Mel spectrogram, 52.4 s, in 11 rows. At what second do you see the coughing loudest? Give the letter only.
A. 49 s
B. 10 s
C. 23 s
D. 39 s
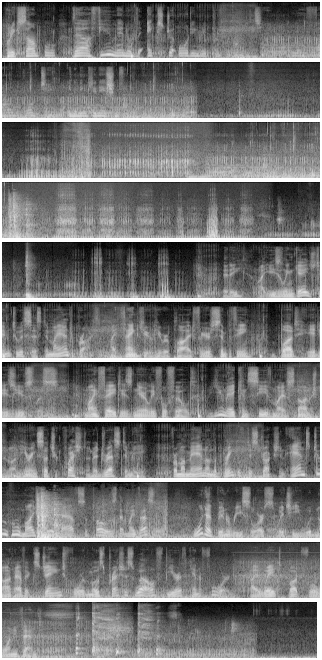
A.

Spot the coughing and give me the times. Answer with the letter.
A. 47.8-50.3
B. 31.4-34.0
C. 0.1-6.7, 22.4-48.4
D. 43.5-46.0
A.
